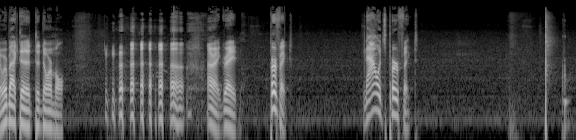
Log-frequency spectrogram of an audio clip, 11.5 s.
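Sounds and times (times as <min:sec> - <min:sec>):
speech: 0:00.0 - 0:01.4, 0:02.1 - 0:05.9, 0:07.3 - 0:08.4
laughter: 0:02.1 - 0:03.9
hand clapping: 0:10.9 - 0:11.5.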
